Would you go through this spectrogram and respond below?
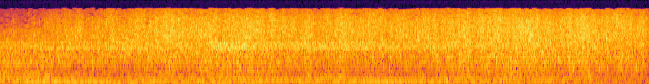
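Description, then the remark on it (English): A heavy wave breaks over a ship's port bow in a loud, sustained roaring rush of water, with a low engine rumble running steadily underneath for several seconds. “Wait, look at the size of that wave. Huh? The great Jehoshaphat. We're going to take it on the port bow. Hang on!”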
